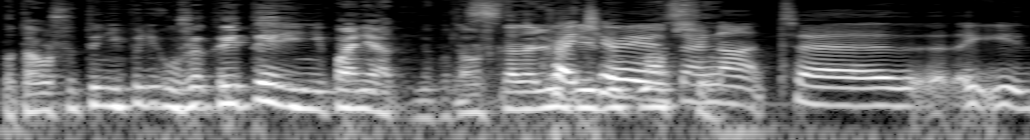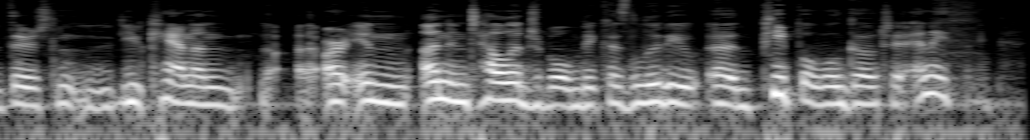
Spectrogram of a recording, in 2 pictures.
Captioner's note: foreign language not transcribed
